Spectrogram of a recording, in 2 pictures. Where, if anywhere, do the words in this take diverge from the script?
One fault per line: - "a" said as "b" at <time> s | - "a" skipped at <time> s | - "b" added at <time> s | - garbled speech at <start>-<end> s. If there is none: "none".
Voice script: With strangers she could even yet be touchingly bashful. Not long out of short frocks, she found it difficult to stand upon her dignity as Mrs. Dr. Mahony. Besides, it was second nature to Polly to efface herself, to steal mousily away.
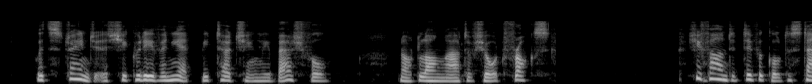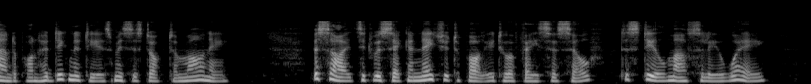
none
